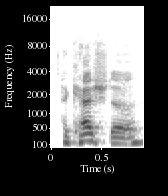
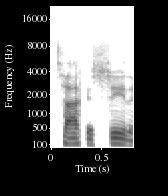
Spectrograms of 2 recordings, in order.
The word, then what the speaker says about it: Takeshita: We have Konosuke Takeshita, and that's how you pronounce it. Yeah. against Kenny Omega. Keith, who you got? Omega. All right. D'Lo, who you got? It's Takashita, and he's getting the W again.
